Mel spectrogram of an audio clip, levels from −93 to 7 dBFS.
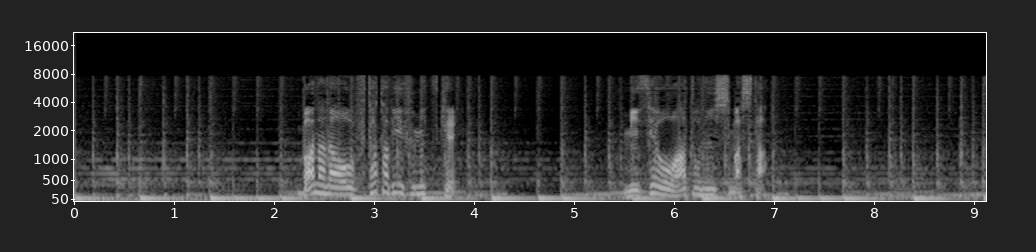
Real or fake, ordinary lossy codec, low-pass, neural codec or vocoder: real; none; none; none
